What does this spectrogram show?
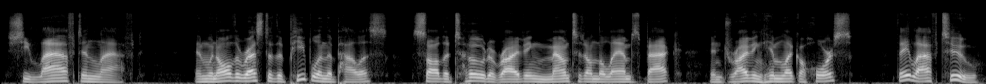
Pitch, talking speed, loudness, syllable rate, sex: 135 Hz, 200 wpm, -18 LUFS, 5.3 syllables/s, male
